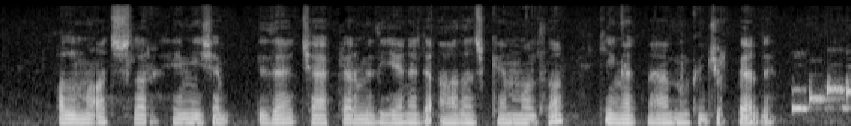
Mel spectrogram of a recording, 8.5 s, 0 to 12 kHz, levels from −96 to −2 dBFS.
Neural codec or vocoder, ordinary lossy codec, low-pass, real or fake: vocoder, 22.05 kHz, 80 mel bands, WaveNeXt; MP3, 96 kbps; 9.9 kHz; fake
